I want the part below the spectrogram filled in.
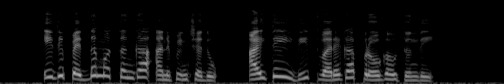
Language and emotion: Telugu, neutral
